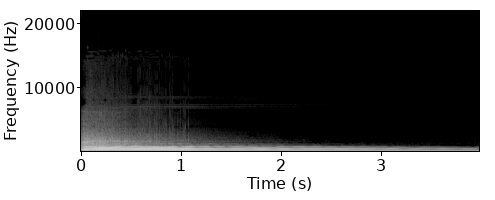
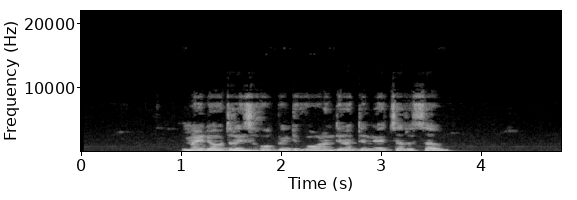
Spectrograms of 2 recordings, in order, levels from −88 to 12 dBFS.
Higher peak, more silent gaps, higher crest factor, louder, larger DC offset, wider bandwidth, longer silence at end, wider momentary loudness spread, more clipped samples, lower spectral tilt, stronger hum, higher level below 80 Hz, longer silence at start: about the same, 0 dBFS vs -2 dBFS; neither; about the same, 12 dB vs 16 dB; about the same, -15 LUFS vs -15 LUFS; neither; second, 4.4 kHz vs 9.4 kHz; second, 0 s vs 1.1 s; first, 16 LU vs 8 LU; neither; first, -9 dB/octave vs -5.5 dB/octave; neither; first, -16 dBFS vs -42 dBFS; second, 0 s vs 1 s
